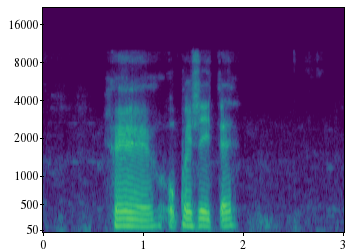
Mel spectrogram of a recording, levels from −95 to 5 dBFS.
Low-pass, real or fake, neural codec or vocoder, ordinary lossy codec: 9.9 kHz; fake; codec, 16 kHz in and 24 kHz out, 2.2 kbps, FireRedTTS-2 codec; Opus, 32 kbps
